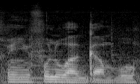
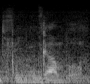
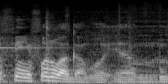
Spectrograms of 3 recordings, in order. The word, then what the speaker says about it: Fiyin Gambo: All right, my name is actually pronounced Fiyin Gambo. That's how my name is pronounced. But because of branding, in school, we got that Fiyin Gambo. Actually, it's not pronounced that way. Yeah, so Fiyin Gambo.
